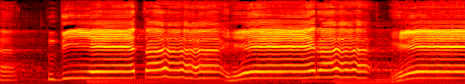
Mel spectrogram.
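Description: Nepali folk-style song music: a long held melody line that dips and glides back up twice, over a steady low backing.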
